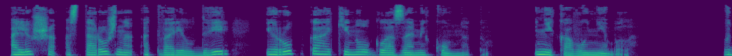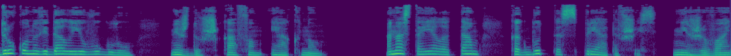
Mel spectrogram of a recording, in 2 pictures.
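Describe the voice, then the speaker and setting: A woman narrating a classic novel in a measured, expressive audiobook reading. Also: low voice, no echo, studio quality. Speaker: audiobook reader.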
